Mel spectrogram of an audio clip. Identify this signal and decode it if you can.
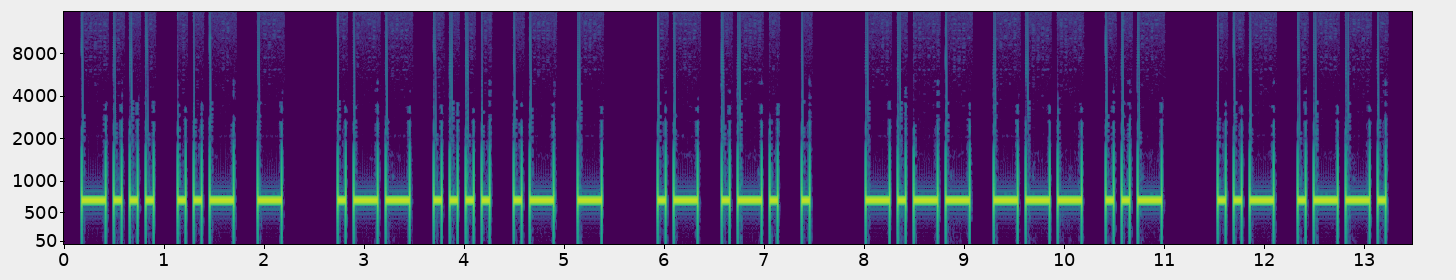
Morse code, heard as a keyed tone, about 14 wpm, 700 Hz. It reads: BUT WHAT ARE YOU UP
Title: Sentences from Top 100 Words 15wpm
